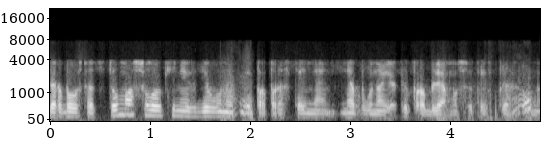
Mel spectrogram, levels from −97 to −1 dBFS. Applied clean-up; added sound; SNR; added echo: neural mask model RNNoise.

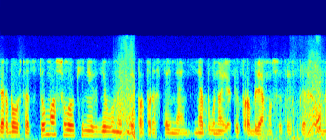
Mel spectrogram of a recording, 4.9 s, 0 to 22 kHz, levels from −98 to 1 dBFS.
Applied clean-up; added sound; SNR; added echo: none; Zipper (clothing); 11 dB; none.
